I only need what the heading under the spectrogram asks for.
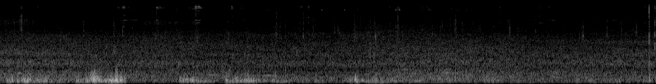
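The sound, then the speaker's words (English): Wind blows outdoors, buffeting the microphone with low, uneven rumbling gusts. The gusts are strongest in the first second and then settle into a steady, fainter roar. “Sorry for the wind. Not my wind, the wind.”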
